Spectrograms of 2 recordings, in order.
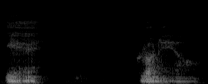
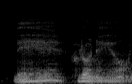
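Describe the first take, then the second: First: Quiet, submissive reply; 그러네요 said softly, under the breath; swallowed reply. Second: Meek agreement. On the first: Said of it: "그거를 죽이는 거야". (속으로 삭이며 조용히 대답) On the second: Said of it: "이렇게 해줘". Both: Shown as a demonstration.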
